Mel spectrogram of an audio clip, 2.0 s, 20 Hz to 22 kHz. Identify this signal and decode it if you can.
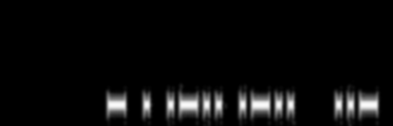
Morse code, heard as a keyed tone, about 40 wpm, 700 Hz. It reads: TELL U
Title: Sentences from Top 1000 Words - Review Part 2 - 40wpm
